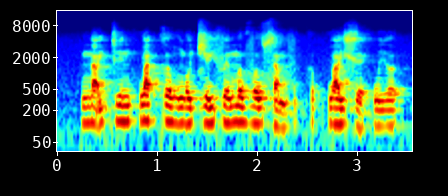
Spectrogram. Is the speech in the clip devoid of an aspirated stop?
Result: yes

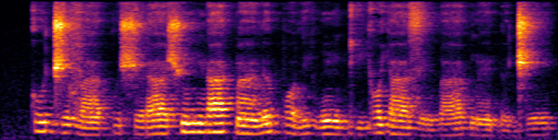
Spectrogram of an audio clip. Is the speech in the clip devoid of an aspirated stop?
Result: yes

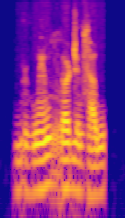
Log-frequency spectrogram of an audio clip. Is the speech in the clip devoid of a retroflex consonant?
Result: no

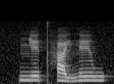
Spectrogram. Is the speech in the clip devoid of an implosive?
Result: yes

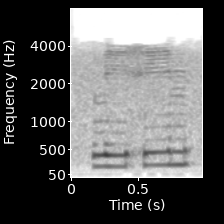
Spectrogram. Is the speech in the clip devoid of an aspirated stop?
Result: yes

